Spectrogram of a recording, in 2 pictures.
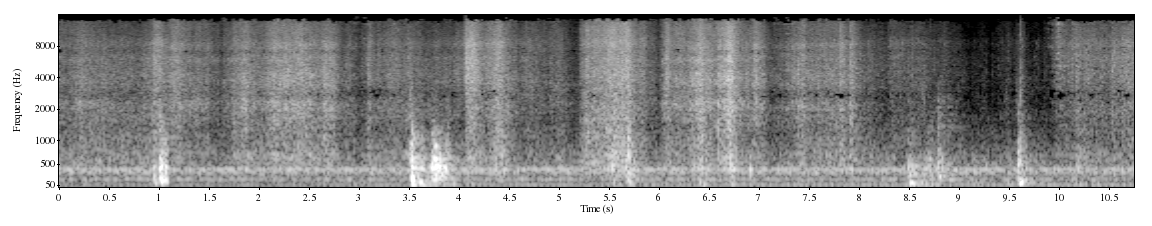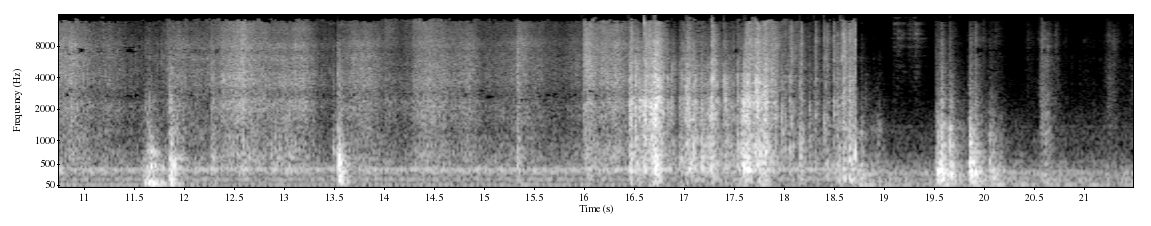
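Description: Kitchen handling sounds: scattered sharp knocks and clacks of things being set down and doors or packaging handled, with stretches of rustling, over a steady low hum that drops out near the end.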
